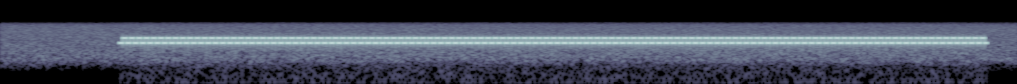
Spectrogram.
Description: A tone that alternates evenly between two pitches. There is no code.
